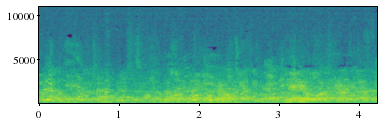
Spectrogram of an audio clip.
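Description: Many voices talking at once among people seated at tables in a crowded room: a steady, unbroken hum of overlapping conversation with no single speaker standing out.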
